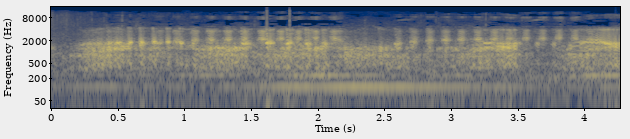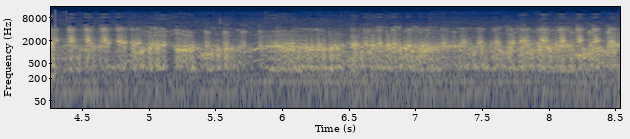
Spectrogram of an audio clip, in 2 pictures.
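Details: Loud chorus of frogs, rapid clicking croaks stacked into rattling trills that swell and dip, a low hum at the start fading out partway, and a few sharp clicks over the top.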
